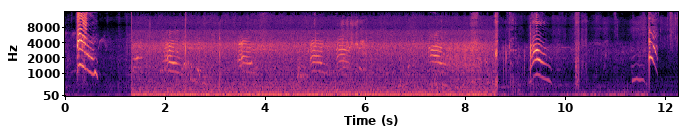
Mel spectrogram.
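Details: Cat giving short, sharply descending meows, several in quick runs, first clear, then over a loud low rumbling engine-like noise for about seven seconds, then clear again with a few falling cries.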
